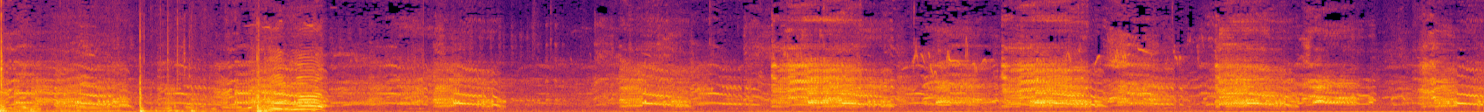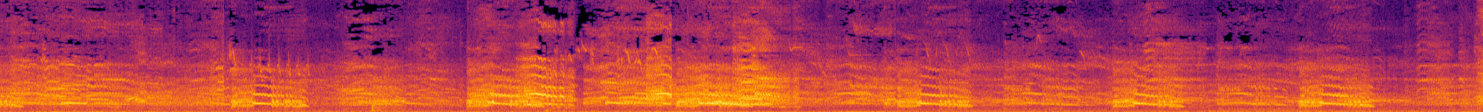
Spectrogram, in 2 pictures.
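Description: Several bantam roosters crowing again and again, their crows overlapping one another with hardly a gap. Most give a three-part crow, and one gives a four-part crow.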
